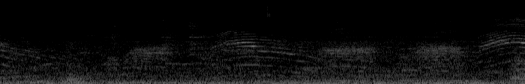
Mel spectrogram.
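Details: A cat gives several short and longer meows with bending pitch, one sweeping up near the end, all half-buried in constant low-pitched background hum.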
